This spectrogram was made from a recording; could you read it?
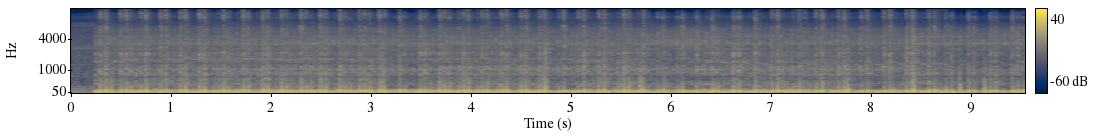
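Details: Kawasaki W1 twin, after carb idle adjustment attempts: thumps unevenly at low idle with a loose clatter, struggling to hold speed without choke; owner suspects an air leak or a fuel delivery problem, carb coming off again.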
